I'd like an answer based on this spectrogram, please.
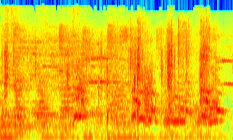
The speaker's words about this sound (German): lass die Hunde los!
